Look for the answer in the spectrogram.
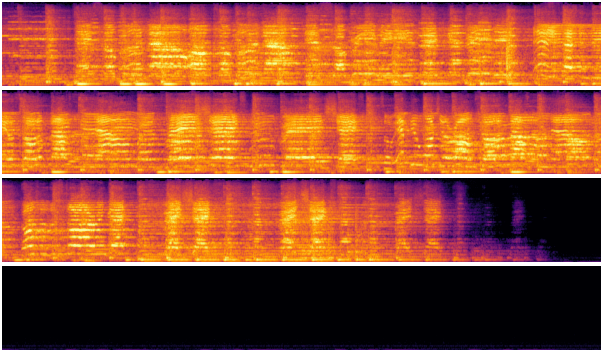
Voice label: Great Shakers Spot

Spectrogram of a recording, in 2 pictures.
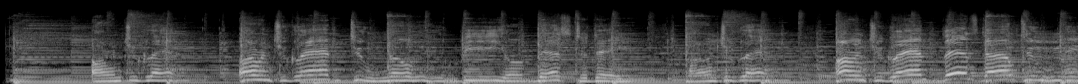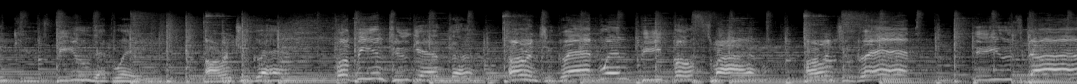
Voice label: Radio Commercials - Soap; Dial Soap

